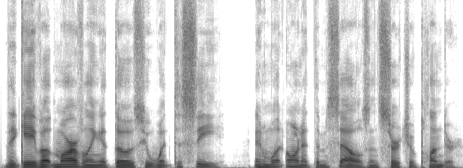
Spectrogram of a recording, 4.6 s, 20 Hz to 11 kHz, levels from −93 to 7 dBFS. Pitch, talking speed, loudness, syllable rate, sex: 115 Hz, 245 wpm, -20 LUFS, 5.9 syllables/s, male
